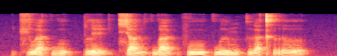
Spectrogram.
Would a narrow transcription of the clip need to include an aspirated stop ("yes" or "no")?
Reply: yes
